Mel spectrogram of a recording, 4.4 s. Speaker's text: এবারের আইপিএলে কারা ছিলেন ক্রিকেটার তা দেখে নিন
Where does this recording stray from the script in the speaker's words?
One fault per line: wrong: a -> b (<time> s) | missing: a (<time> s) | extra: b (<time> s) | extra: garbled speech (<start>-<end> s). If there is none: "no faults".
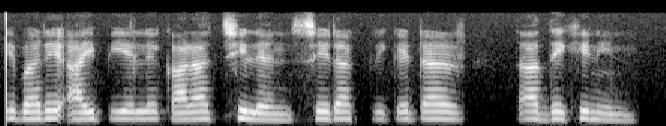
extra: সেরা (2.0 s)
